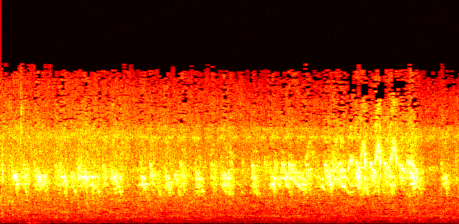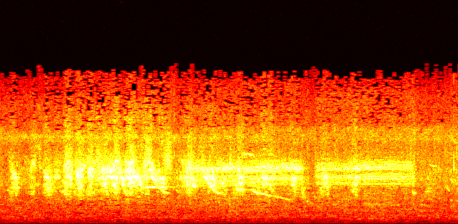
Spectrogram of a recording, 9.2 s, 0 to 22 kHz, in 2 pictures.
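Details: Thookkanam Kuruvi, the Baya weaver, heard as a group: continuous shrill chatter and squeaky notes, thickening in the middle and later seconds, recorded with a Nikon P1000 camera.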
